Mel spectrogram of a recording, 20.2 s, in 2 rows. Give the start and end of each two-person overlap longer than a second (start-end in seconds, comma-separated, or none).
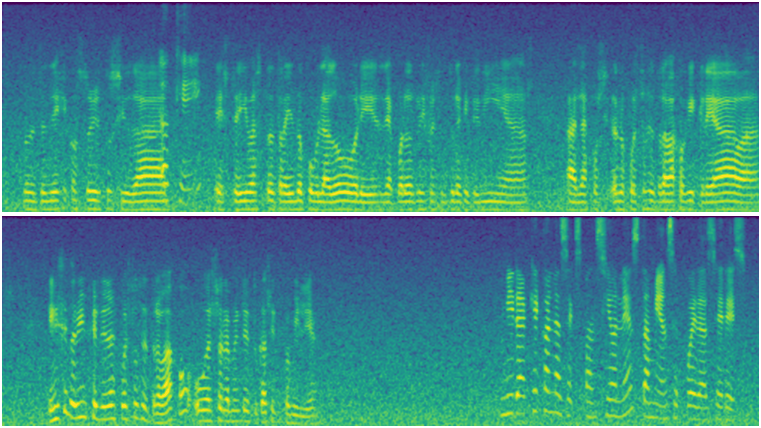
none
